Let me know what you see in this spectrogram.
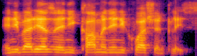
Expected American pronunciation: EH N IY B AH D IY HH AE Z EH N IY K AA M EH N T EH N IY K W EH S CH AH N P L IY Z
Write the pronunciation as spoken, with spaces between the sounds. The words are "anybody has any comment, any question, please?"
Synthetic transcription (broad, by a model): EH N IY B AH D IY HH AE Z EH N IY K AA M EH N EH N IY K W EH S CH AH N P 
